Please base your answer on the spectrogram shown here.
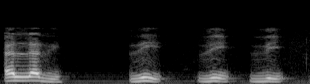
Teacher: بتخرج من ظهر طرف اللسان مع اطراف الثنايا العليا · Term: الزال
